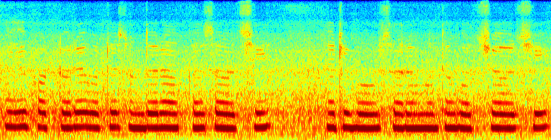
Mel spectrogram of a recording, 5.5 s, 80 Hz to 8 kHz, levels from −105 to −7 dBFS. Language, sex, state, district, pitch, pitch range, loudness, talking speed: Odia, female, Odisha, Nuapada, 270 Hz, 265-275 Hz, -10 LUFS, 140 wpm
